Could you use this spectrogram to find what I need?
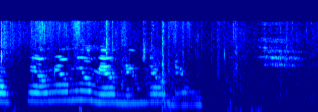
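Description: A car door creaks open.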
